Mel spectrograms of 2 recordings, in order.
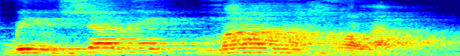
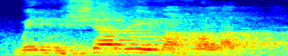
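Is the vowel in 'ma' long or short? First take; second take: long; short. First: The vowel in 'ma' is long. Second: The vowel in 'ma' is short. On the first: It means from the evil of what was never created. The speaker calls it wrong. "Tapi orang Khawarij mengartikan" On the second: It means from the evil of what He created. The speaker calls it right. "Ma khalaq tuh dengan ma-nya dibaca cepat"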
